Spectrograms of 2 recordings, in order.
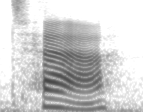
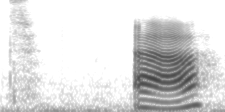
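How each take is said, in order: First: The two sounds are blended smoothly. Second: The two sounds are said apart. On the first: "and ta" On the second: "the difference between saying t, a"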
